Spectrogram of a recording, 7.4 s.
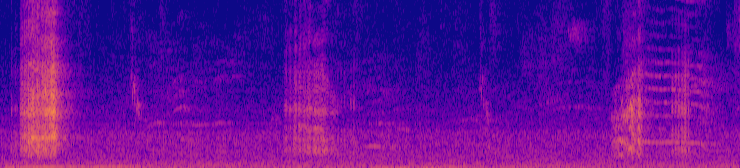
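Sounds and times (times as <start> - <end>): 
blue-and-yellow macaw giving harsh raspy squawks at the Jardin des Plantes, Paris: 0.1 - 0.8, 2.8 - 3.7, 6.1 - 7.3.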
